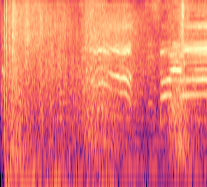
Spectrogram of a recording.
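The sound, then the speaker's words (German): An old tower collapses and tears down a power line in a dramatized scene: a loud, rumbling crash with heavy low thuds, followed by groaning, falling tonal whines and a final burst of debris noise. “Plötzlich stürzt der alte Turm ein, reißt eine Stromleitung mit und fängt Feuer.”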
